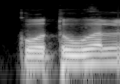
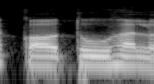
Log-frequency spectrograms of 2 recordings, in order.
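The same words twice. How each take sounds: First: कौतूहल begun with "ko". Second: कौतूहल begun with "kau"; correct au vowel. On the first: Teacher showing the mistake, कौतूहल with ko. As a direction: say कौतूहल as kotuhal. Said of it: "कौतूहल नहीं होता". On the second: Teacher correcting the word, कौतूहल with kau. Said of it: "कौतूहल होता है". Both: Shown as a demonstration.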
